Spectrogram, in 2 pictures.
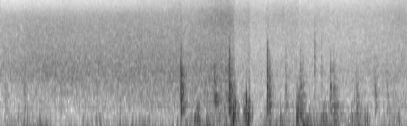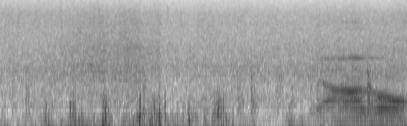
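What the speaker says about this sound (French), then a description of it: "Il y a un vent incroyable," Strong wind sweeps across a mountain campsite in the Vercors, buffeting the microphone with rough, gusting roar while people talk underneath, followed by a brief whistling tone near the end.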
